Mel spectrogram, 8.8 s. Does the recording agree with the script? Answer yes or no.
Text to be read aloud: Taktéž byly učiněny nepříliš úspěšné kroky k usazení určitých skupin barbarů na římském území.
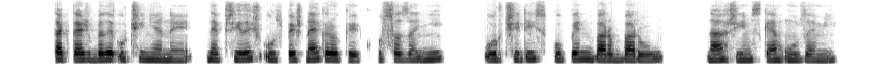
yes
